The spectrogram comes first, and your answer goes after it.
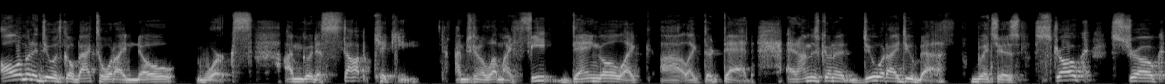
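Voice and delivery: ordinary talk

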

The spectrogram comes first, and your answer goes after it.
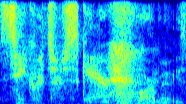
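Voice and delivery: breathy, hushed, eerie horror-movie whisper. Retelling a horror movie scene where a man warns his friend: imitating a whisper. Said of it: "he tells his friend in a whisper".

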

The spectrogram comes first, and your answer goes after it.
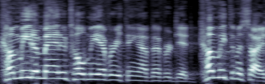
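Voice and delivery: very high, shrill, loud yell at the top of the voice. Retelling how the woman ran into town calling people: imitating someone yelling at top of voice. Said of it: "yelling at the top of her voice".

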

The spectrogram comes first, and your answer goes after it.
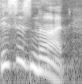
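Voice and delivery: high, worked-up, fired-up passion.

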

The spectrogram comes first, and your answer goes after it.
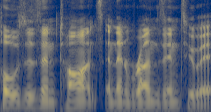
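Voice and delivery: ordinary delivery

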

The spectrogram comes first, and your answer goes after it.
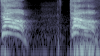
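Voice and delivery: mock very high, loud shouted yell. Retelling a backstage scene where Jericho yells at someone: imitating Jericho yelling. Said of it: "Jericho's just yelling".

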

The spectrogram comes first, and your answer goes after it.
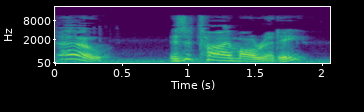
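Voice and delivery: confused, swooping character voice. Narrating a game, voice a creature looking at the players, confused. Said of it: "looks at all of you very confused and says".

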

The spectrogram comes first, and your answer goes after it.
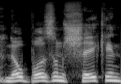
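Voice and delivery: normal talking voice

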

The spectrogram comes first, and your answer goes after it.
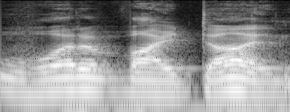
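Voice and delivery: slow, sorrowful, disappointed voice. Quoting a show's character realizing what he's doing: imitating Dracula's sorrowful voice. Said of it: "the sorrow in his voice of".

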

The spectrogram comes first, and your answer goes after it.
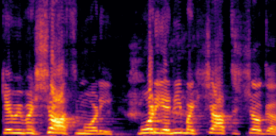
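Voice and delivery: belted out loudly, badly done. Joking about diabetes in a bad Rick impression. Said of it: "the worst Rick and Morty impression".

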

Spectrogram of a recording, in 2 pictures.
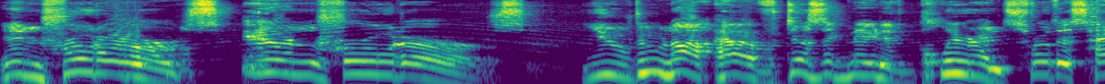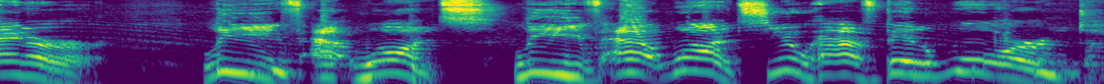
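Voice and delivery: booming robot shouting. Voicing a large rusty security robot shouting a warning at intruders. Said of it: "as this thing is shouting this warning".

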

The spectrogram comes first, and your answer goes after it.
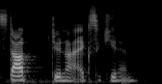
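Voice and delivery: ordinary talk

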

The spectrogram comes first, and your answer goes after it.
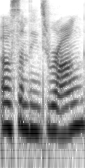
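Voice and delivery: plain

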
